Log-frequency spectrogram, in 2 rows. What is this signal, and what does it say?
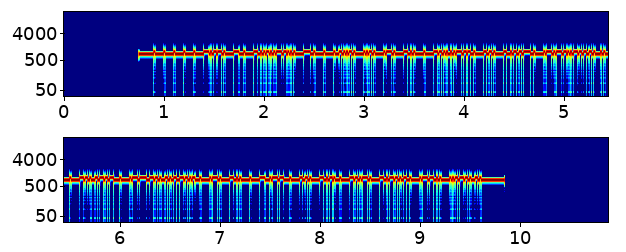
RTTY (75 baud, 170 Hz shift), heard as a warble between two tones, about 910 Hz centre. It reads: ONDERTUSSEN FELICITEER IK U MET UW BENOEMING EN WENS U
